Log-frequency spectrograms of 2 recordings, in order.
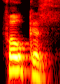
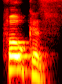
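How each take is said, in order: No difference in how they are said.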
